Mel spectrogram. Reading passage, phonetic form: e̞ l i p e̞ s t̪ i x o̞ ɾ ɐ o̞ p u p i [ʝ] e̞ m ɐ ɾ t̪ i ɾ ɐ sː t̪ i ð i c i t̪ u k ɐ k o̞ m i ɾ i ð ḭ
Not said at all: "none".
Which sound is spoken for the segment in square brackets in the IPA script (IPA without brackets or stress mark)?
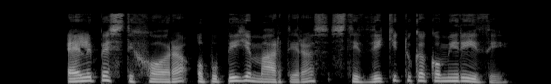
ʝ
